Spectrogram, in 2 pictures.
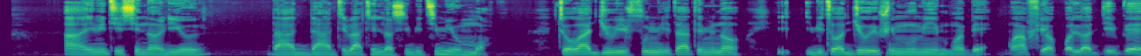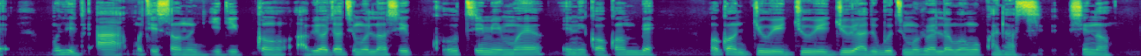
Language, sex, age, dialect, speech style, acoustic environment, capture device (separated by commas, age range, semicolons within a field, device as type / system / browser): Yoruba, male, 18-24, Nigeria - Ibadan, focused, silence, mobile / Linux / Chrome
